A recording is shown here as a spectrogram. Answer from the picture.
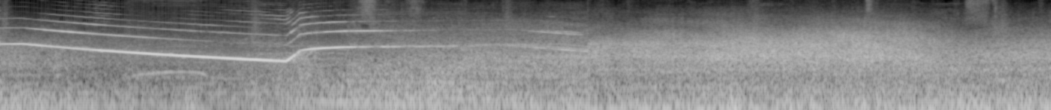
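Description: Emergency vehicle siren wailing: one slow falling sweep, then a quick rise and a held note that fades out about six seconds in. After that, a steady rush of road and wind noise from the slowly moving vehicle.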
